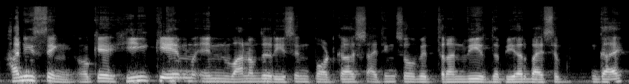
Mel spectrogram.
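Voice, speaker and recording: Hosting a relaxed live stream chat, this Indian-accented man tends to ramble and repeats words to stress his points. He speaks in a mid-range voice at a moderate, steady pace, with faint music behind him. The recording carries audible background noise and room ambience.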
